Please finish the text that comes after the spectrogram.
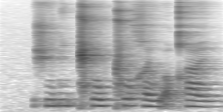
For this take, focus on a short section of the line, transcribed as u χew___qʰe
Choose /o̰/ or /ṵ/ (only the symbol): o̰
